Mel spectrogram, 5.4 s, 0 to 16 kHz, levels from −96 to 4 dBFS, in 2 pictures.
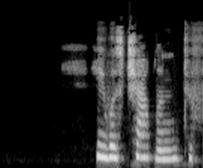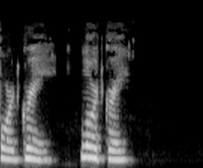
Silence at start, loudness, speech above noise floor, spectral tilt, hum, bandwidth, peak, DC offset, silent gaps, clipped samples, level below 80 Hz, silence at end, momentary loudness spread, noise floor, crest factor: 1.25 s; -17 LUFS; 73 dB; -3.5 dB/octave; none; 9 kHz; 0 dBFS; under 0.1%; none; under 0.1%; -66 dBFS; 1 s; 12 LU; -89 dBFS; 20 dB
